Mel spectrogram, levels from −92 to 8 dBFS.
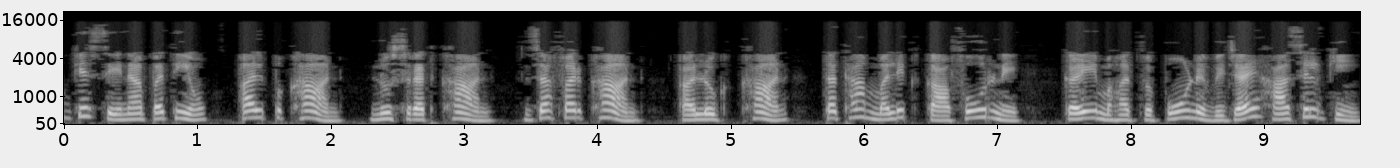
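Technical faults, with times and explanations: Throughout: WMA compression. The speech sounds washy and ringing, with hiss that swells and fades with each syllable. Nothing remains above 15.5 kHz. Heavy damage like this likely comes from an early WMA encoder at a low bitrate, around 24 kbps, where quiet detail is discarded.
0.63–0.67 s, 1.28–1.33 s, 2.70–2.75 s, 4.57–4.62 s and 5.69–5.72 s: pre-echo. A short hiss of 30 to 46 ms leads each sharp onset, so the attack sounds smeared. One comes just before "खान ज़फ़र ख़ान" and another just after it. The coder spread noise over its whole block, into the quiet moment before the loud sound.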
